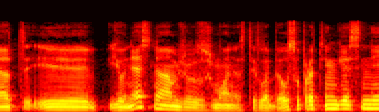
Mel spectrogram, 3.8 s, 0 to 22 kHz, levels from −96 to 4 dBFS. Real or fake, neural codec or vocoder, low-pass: real; none; 9.9 kHz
